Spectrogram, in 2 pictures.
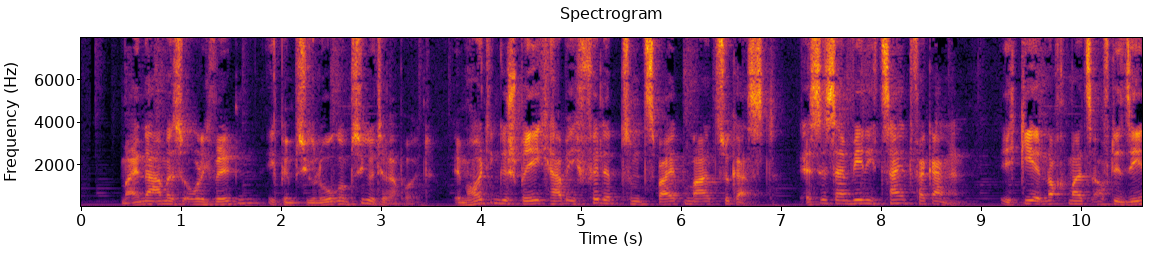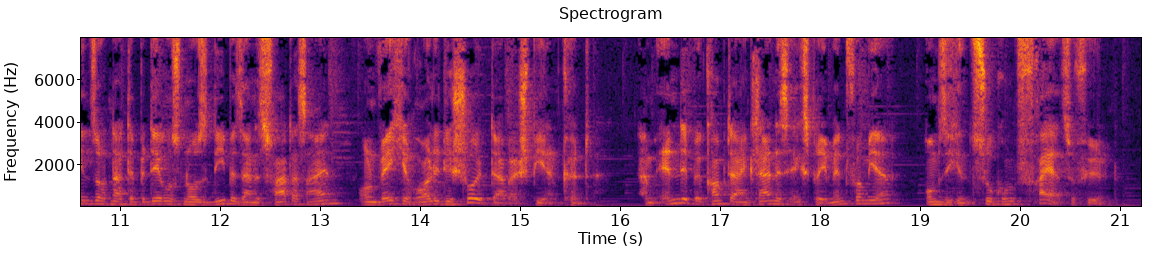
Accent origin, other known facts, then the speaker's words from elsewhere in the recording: Hamburg, Germany; als Hamburger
